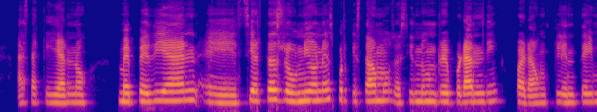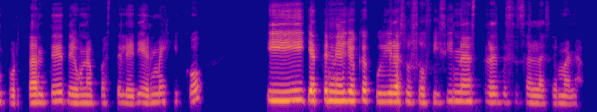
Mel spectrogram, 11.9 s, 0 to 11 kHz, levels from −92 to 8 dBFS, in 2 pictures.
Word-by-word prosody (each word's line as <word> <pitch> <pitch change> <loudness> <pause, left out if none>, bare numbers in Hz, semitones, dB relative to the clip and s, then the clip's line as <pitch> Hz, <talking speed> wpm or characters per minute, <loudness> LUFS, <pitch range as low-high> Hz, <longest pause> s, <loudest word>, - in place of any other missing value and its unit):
hasta 195 +3 -9
que 200 -1 -10
ya 195 -1 +3
no. 200 0 -5 0.2
Me 220 -1 +3
pedían, 235 +3 +3
eh, 190 -3 -2
ciertas 250 +6 +5
reuniones 240 +2 +3
porque 260 -3 -6
estábamos 235 +1 +1
haciendo 220 +3 -4
un 225 -1 0
rebranding 215 +2 +2
para 195 -4 +1
un 195 - -6
cliente 200 +1 -4
importante 200 +2 -3
de 200 -3 -4
una 190 0 -5
pastelería 190 0 -7
en 185 - -5
México, 215 +5 -8 0.6
y 245 +1 +4
ya 245 - +8
tenía 240 -2 +4
yo 235 -1 +4
que 240 - 0
acudir 220 -3 -1
a - - +4
sus 215 -1 -9
oficinas 225 +3 -5
3 205 -2 -5
veces 200 0 -20
a 190 - -7
la 180 -1 -4
semana. 180 0 -10
215 Hz, 185 wpm, -24 LUFS, 195-235 Hz, 0.6 s, ya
